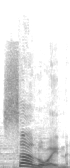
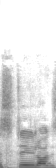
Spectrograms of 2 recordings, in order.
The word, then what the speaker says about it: sirloin: not the glove again she also mispronounces sirloin and loses track of which steak is supposed to be which something a stew line steak a what sorry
